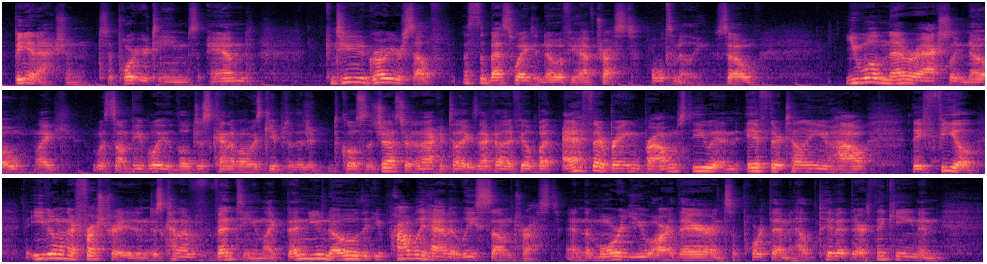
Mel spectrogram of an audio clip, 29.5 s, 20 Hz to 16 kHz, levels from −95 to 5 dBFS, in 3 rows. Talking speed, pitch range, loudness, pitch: 220 wpm, 115-155 Hz, -22 LUFS, 135 Hz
